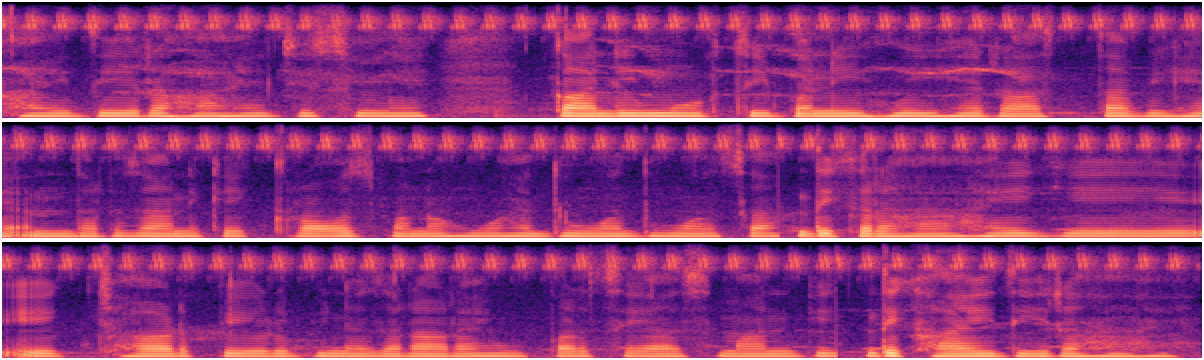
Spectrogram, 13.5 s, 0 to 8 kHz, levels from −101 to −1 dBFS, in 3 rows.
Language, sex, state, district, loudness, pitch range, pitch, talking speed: Hindi, female, Jharkhand, Jamtara, -20 LUFS, 170-175 Hz, 175 Hz, 190 wpm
